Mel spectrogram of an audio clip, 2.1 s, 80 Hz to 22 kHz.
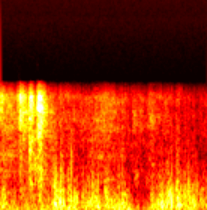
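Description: Polaris RZR XP 900 side-by-side's twin-cylinder engine running at low speed as the machine drives down off a trailer: a low, uneven rumble that swells twice.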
